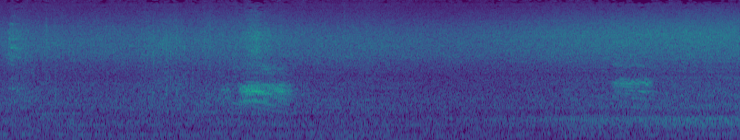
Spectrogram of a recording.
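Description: Faint outdoor background with a bird's harsh call twice: a louder one about two and a half seconds in and a fainter one about six seconds in.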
